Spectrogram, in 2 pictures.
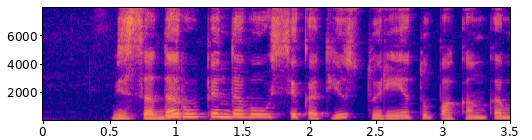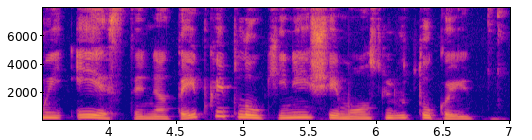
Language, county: Lithuanian, Vilnius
